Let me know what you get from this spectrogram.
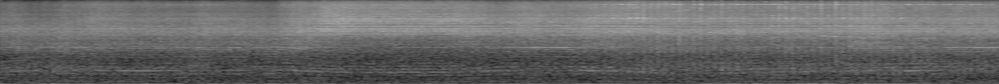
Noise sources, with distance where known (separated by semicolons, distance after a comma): unidentified powered saw, far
